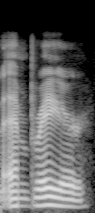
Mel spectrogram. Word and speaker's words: Embraer: you tomorrow or wednesday probably tomorrow for an emperor and brayer thank you for pronunciation tip corwin an embraer e195 from klm city hopper um london city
